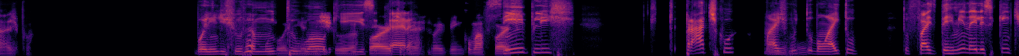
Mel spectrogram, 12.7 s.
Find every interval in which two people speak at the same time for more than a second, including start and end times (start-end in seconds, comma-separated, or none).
3.3-5.2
